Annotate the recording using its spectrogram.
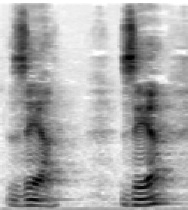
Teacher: Sehr, som de A no final, então sehr, como se fosse Z-E-A.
